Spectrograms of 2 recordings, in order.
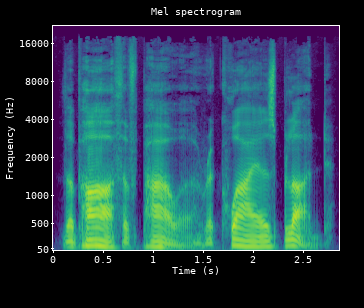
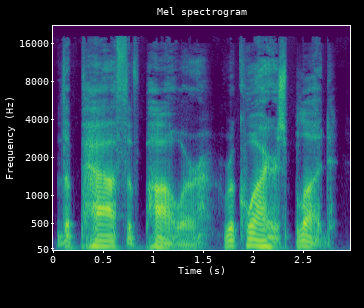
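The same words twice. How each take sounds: First: Slow, louder voice of a blood totem; lightly voiced serpent, words drawn out; blood-snake pronouncement. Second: Slow, solemn intoning; intoned. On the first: Blood snake proclaims the price of power, slow and solemn. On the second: Finn claims his prize before the totems, slowly intoned. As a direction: intone it word by word, drawn out. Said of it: "he intoned". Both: A narrator's reading.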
